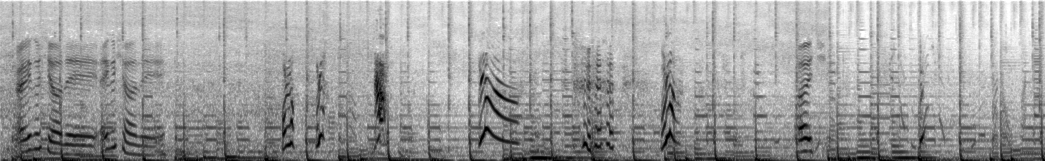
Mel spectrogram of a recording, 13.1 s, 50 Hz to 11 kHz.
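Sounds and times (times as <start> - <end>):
background music with steady beat: 0.0 - 13.0
dog yipping and barking: 3.5 - 4.9, 5.9 - 6.5, 8.2 - 8.6, 11.5 - 11.8.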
